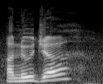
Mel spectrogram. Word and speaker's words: Anuja: She was Adrishati Anuja Vishnuhu. Anuja, the long syllable.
